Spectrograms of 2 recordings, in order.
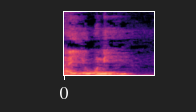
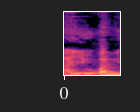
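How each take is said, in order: First: The word ends with an i sound. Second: The word ends with an an sound. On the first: The speaker calls it wrong. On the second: The speaker calls it right. "yang benar ini ayuwan ya bacanya"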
